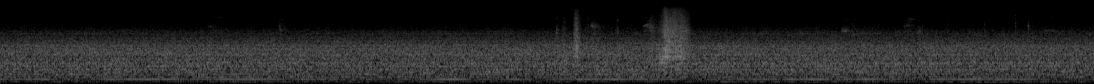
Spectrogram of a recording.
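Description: Steady background hiss with a faint low hum. A single click comes just before six seconds in, followed shortly after by a brief scrape.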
